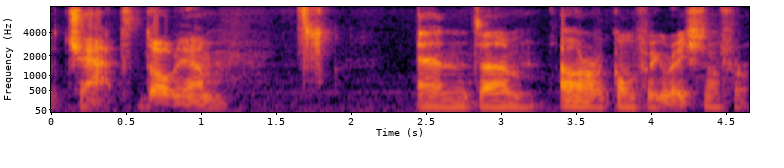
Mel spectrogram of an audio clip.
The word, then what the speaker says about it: chadwm: CH or chat WM somebody told me recently I shouldn't spell it out CH h a dwm so chat WM and um our configuration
